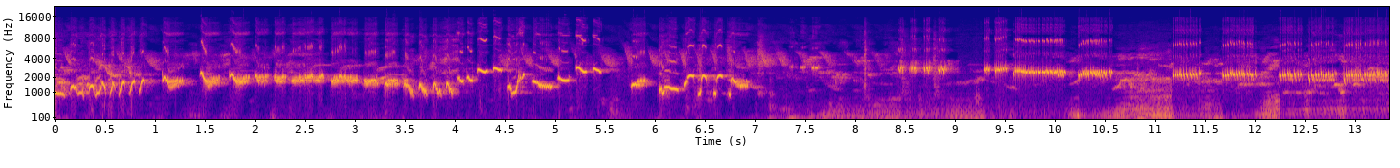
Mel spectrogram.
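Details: White-rumped shama song played to help other shamas learn to sing: a loud, rapid, varied stream of whistled and chattering phrases, shifting into sustained buzzy, trilled notes in the second half, with some background rumble.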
